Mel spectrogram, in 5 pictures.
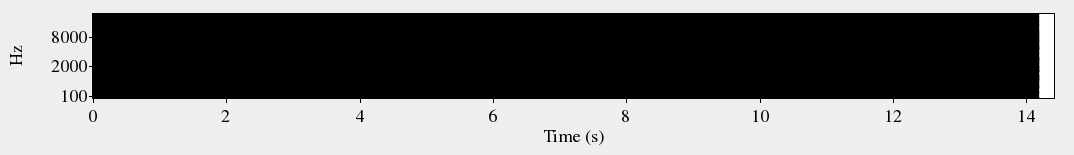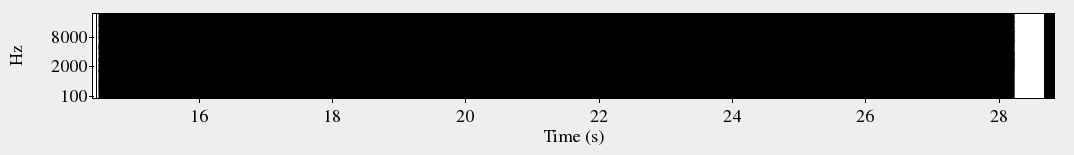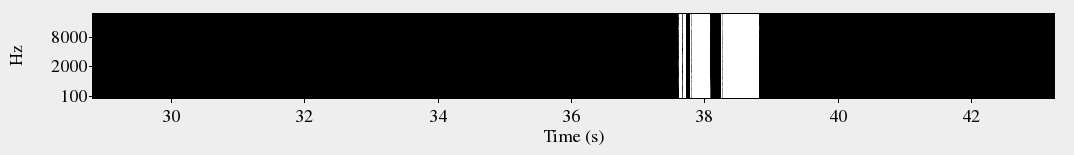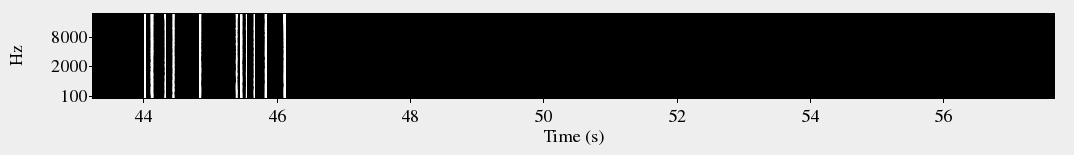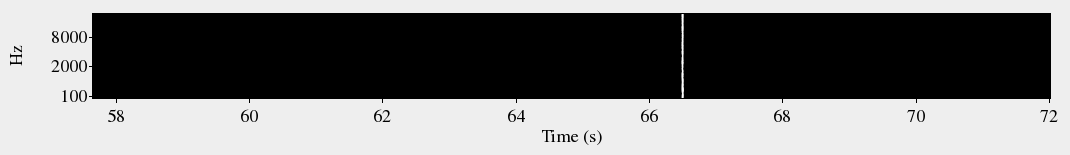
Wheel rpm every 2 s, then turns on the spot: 0, 0, 0, 0, 0, 0, 0, 0, 0, 0, 0, 0, 0, 0, 0, 0, 0, 0, 0, 0, 0, 0, 0, 0, 0, 0, 0, 0, 0, 0, 0, 0, 0, 0, 0, 0.
none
